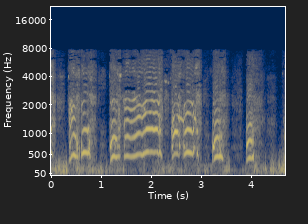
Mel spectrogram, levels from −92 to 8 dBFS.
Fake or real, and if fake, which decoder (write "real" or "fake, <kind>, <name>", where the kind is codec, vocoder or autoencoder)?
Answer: real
